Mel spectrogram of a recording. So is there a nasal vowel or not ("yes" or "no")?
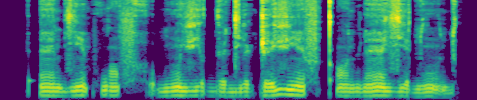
yes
